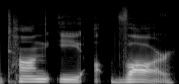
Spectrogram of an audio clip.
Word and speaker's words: Tang-e-Var: It's spelled T-A-N-G-I, new word, V-A-R, so Tang-e-Var inscription, which is found in the Tang-e-Var Pass in Iran.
